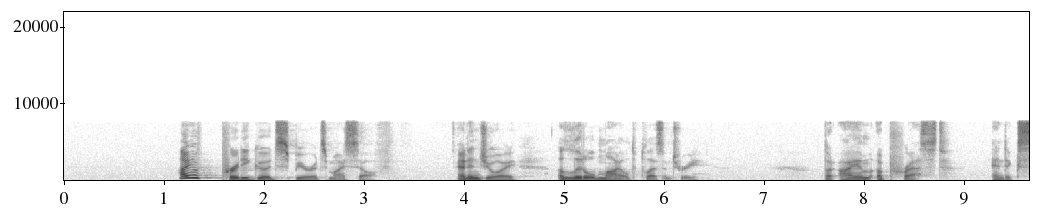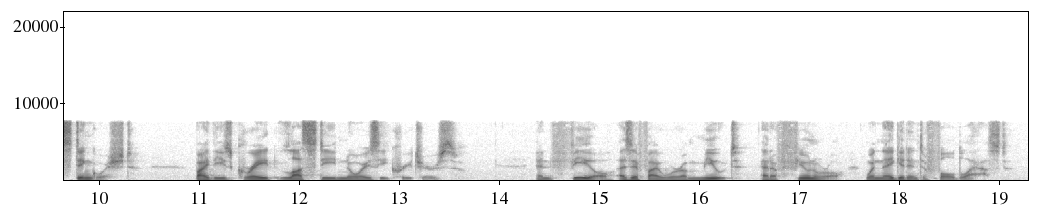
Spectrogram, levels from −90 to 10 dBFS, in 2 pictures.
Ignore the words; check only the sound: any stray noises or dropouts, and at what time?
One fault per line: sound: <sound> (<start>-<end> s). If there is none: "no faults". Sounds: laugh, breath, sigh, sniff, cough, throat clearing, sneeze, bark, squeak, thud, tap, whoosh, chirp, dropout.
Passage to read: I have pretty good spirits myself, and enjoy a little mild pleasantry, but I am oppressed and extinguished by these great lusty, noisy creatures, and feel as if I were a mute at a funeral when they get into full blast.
no faults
